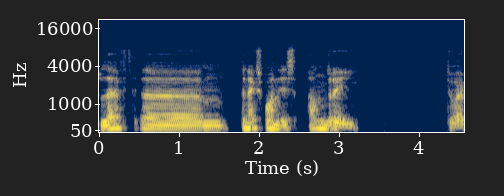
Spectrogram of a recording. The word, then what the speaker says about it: Andriy: The next one is Andriy. Do I pronounce it correctly? Andriy, I'm Ukrainian, but American Ukrainian. But anyway, yeah, you can call me Andy or Andrei or Andriy.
